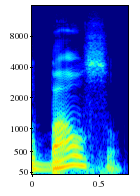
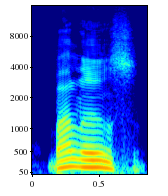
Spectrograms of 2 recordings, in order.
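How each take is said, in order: First: "balso" read as written, short and clipped; misspelt word read out. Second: Said in the usual way. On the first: Shown as a demonstration. Teacher reads the child's "balso" aloud to the class, letter by letter. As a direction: sound out "balso" exactly as the child wrote it. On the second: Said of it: "ela escreveu balso".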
